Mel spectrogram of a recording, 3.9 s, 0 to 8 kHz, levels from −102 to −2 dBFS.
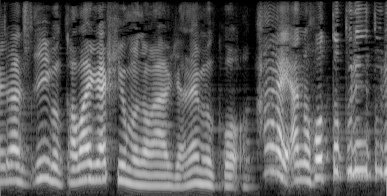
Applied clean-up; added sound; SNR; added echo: neural mask model DeepFilterNet 3.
